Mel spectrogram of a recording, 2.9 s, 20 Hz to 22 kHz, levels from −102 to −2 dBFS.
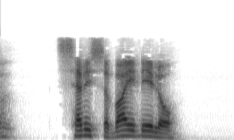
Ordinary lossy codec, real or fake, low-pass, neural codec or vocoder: MP3, 32 kbps; fake; 7.2 kHz; codec, 16 kHz, about 1 kbps, DyCAST, with the encoder's durations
